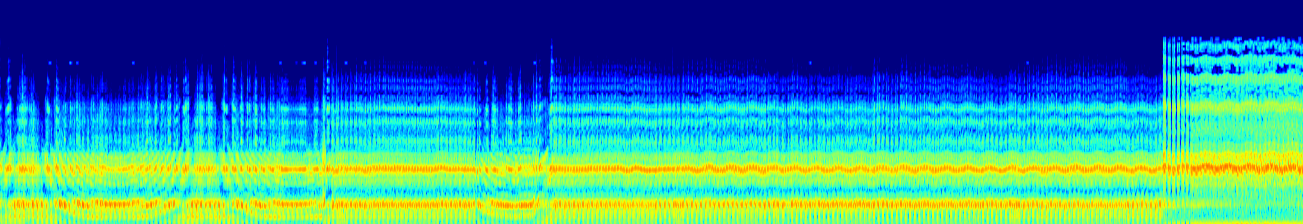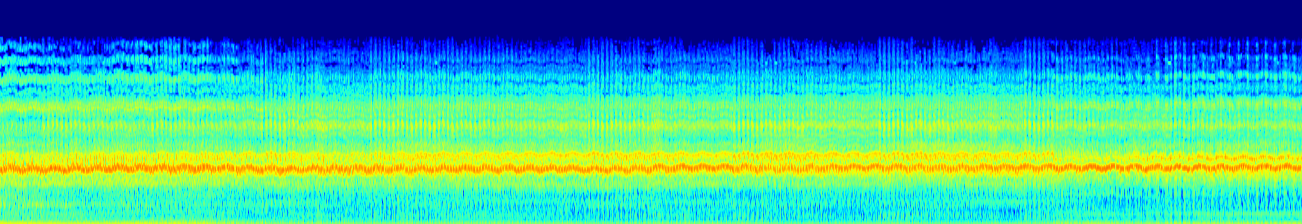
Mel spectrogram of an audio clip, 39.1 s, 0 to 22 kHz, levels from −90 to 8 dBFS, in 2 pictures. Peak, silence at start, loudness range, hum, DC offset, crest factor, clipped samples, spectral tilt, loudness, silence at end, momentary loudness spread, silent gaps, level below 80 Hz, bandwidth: -6 dBFS; 0 s; 3 LU; none; 0.5%; 10 dB; under 0.1%; -4.5 dB/octave; -17 LUFS; 0 s; 3 LU; none; -42 dBFS; 10.5 kHz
